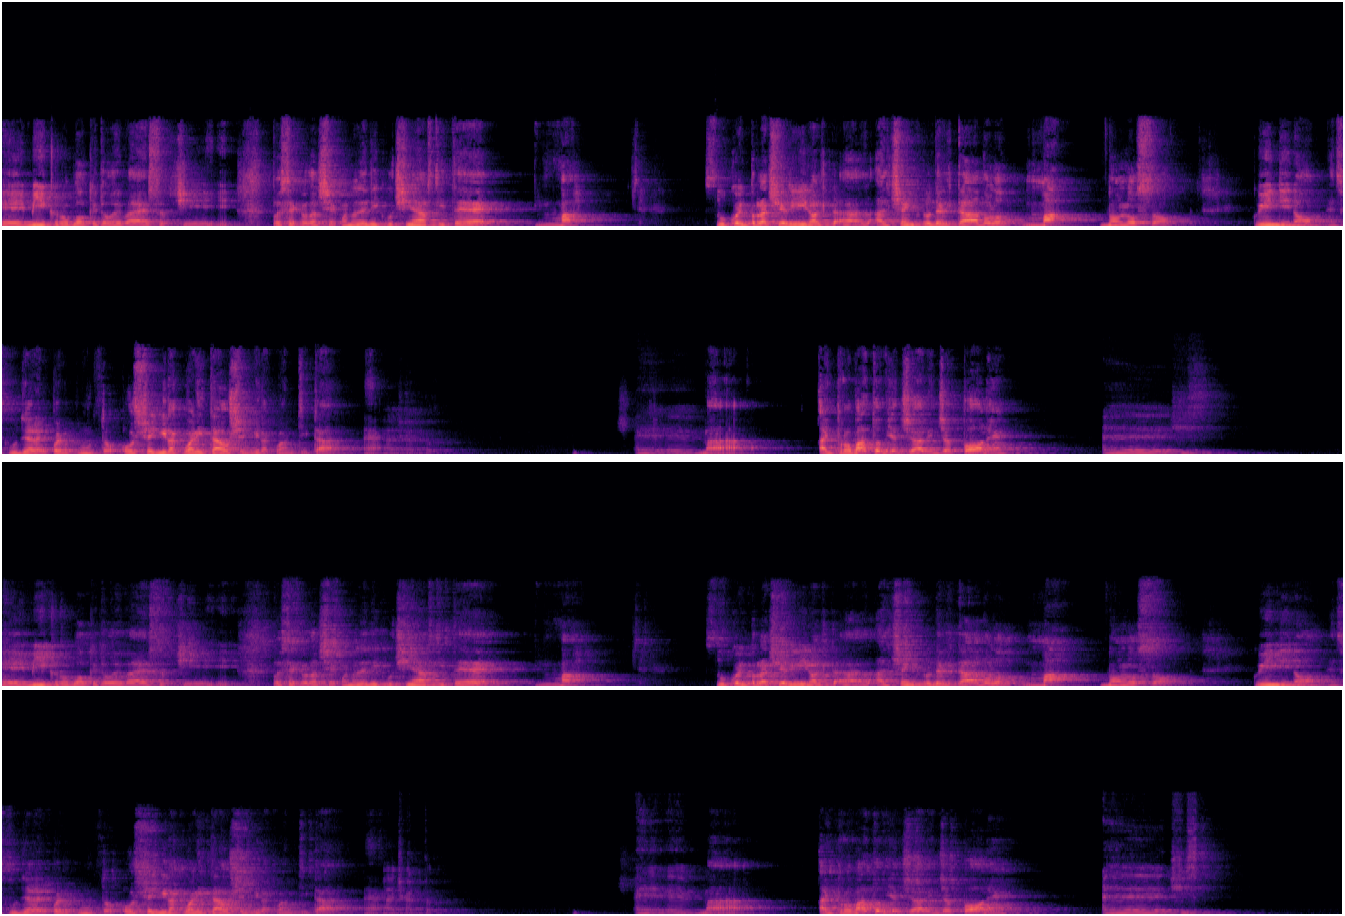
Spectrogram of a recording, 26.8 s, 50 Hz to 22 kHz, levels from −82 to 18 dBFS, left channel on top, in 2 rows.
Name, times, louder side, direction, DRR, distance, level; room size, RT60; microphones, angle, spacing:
voice 1, 0.0-4.9 5.3-5.8 6.3-6.4 7.0-10.6 11.0-11.7 12.0-12.2 12.5-17.2 20.4-20.8 21.6-23.5, left 3 dB, 80° left, 8 dB, 0.6 m, -22 dB
voice 2, 17.2-17.8 19.7-20.4 24.4-25.4, equal, 80° right, -3 dB, 3.7 m, -36 dB
22.0 x 16.0 x 3.1 m, 1.2 s
head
